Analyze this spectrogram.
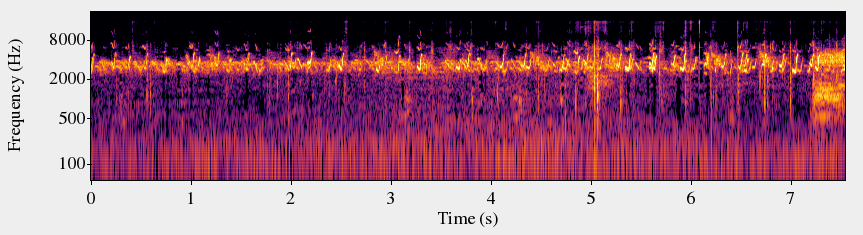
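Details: Colourful hen chicks in a group keep up a continuous chorus of high, shrill peeps, many birds calling at once in quick overlapping cheeps over a low, constant hum.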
